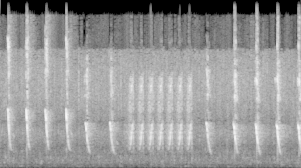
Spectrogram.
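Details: Clear-voiced stripe-throated bulbul (cucak cungkok) training song for tutoring other birds, a sustained run of sharp high chip notes, some slurring downward, repeated several times a second with a faster rattling middle stretch.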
